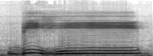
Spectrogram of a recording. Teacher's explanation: یفرقون بیہی بعض لوگ اس کو پڑھتے ہیں بیہی. اب ہا کے نیچے تو کھڑی زبر ہے اسی لیے ہم کھینچ کے پڑھیں گے جبکہ با کے نیچے زیر ہے تو اسے ہم کسی بھی صورت میں کھینچ کے نہیں پڑھیں گے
